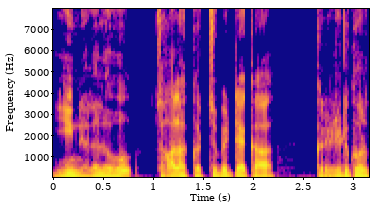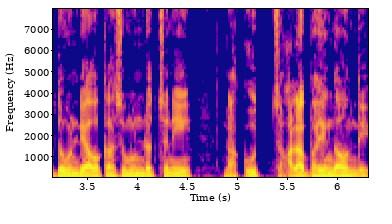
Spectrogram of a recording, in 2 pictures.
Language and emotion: Telugu, fearful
